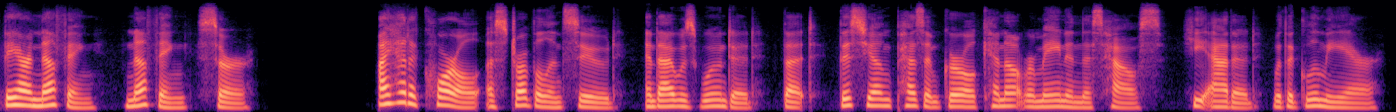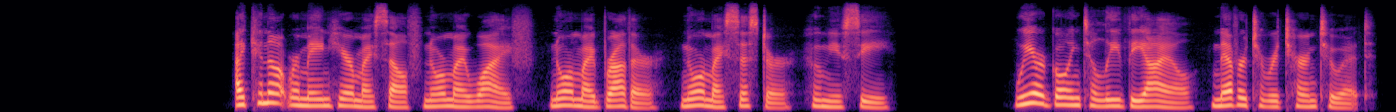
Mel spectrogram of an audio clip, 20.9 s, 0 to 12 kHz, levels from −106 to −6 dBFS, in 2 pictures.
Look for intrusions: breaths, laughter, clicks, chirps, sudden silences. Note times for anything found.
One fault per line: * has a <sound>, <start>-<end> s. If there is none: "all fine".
all fine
